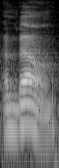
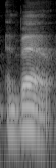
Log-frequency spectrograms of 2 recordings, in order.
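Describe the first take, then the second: First: Embalm said again, louder and firmer; louder corrected repeat. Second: Said in the usual way. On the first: Shown as a demonstration. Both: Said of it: "repeats the word louder".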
